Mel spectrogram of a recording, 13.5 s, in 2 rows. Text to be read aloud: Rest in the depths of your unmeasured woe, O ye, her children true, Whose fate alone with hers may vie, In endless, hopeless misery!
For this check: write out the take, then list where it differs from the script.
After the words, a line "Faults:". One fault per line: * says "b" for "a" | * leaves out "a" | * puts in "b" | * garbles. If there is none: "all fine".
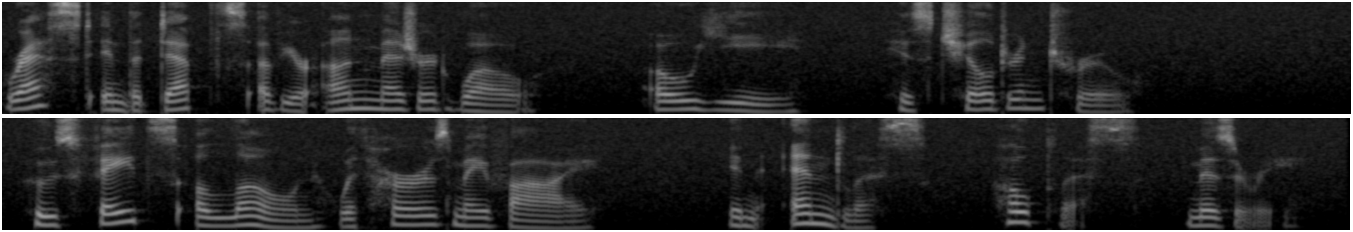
Rest in the depths of your unmeasured woe, O ye, his children true, Whose fates alone with hers may vie, In endless, hopeless misery!
Faults:
* says "his" for "her"
* says "fates" for "fate"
